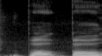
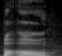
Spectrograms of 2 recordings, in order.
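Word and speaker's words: Baal: of the animals fertility if you hear me like this is b ball or ball um either pronunciation fine is part of where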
